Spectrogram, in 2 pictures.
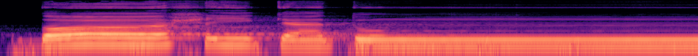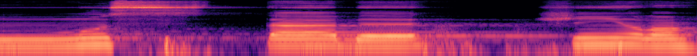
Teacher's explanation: huruf tanwin un bertemu dengan mim. Ditahan, ditekan, dan didengungkan 2 harokat.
